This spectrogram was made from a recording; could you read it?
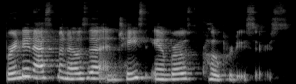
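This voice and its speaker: A woman reading a children's novel aloud as an expressive first-person storyteller. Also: sits high, moderate pace. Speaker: read-aloud narrator.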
